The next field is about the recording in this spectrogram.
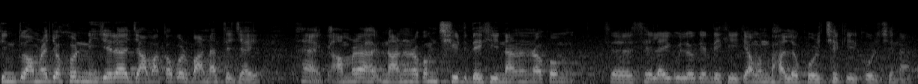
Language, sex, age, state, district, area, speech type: Bengali, male, 30-45, West Bengal, Purba Bardhaman, urban, spontaneous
